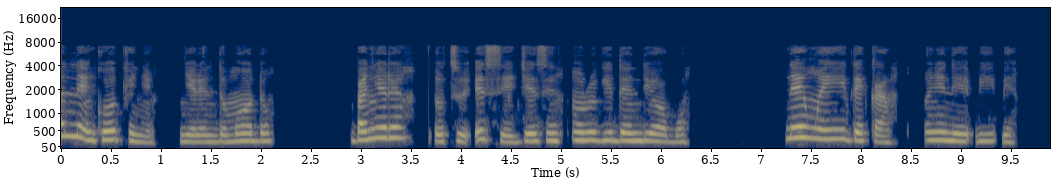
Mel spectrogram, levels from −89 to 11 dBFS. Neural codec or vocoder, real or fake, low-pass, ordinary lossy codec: none; real; 7.2 kHz; MP3, 48 kbps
